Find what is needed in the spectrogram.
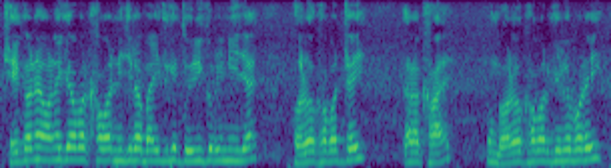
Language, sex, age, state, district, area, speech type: Bengali, male, 60+, West Bengal, Kolkata, urban, spontaneous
